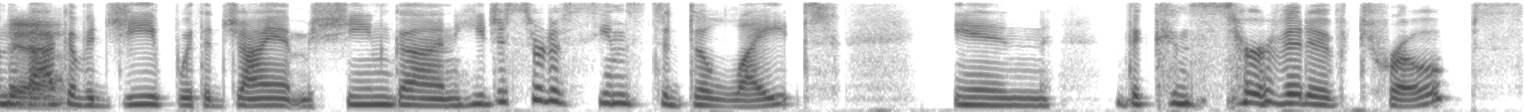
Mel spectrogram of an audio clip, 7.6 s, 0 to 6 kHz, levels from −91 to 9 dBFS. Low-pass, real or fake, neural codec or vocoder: 5.4 kHz; fake; vocoder, 44.1 kHz, 128 mel bands every 256 samples, BigVGAN v2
